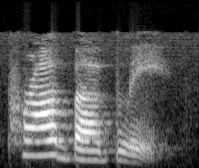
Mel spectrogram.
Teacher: my lips have to open and close three times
